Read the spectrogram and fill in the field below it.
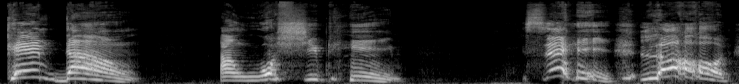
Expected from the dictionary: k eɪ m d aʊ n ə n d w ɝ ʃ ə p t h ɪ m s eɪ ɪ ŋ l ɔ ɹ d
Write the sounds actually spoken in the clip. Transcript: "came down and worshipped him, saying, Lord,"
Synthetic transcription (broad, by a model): k eɪ m d aʊ n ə n w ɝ ʃ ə p t h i m s eɪ ɪ ŋ l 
